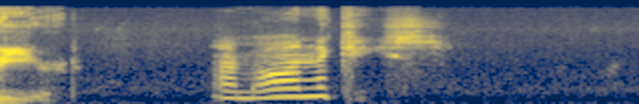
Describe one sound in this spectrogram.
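A young boy speaks briefly.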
